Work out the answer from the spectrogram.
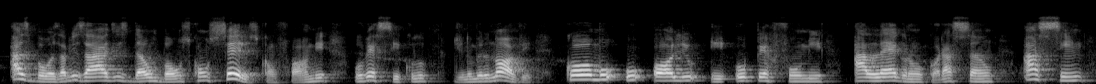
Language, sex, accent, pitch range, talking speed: Portuguese, male, Brazilian, 140-195 Hz, 120 wpm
